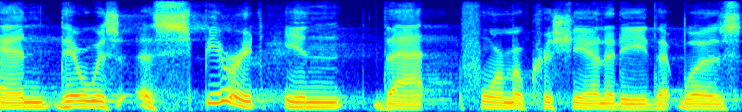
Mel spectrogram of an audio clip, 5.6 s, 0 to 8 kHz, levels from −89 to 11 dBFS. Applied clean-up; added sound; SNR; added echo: none; none; none; none.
